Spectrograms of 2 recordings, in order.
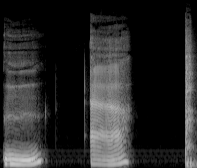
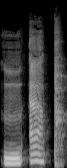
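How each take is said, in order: First: The sounds are said slowly, one by one. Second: The sounds are said quickly, close together. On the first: "Say each sound with me"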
